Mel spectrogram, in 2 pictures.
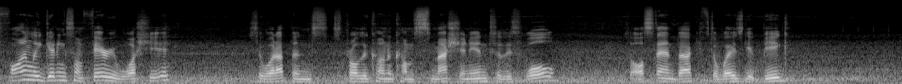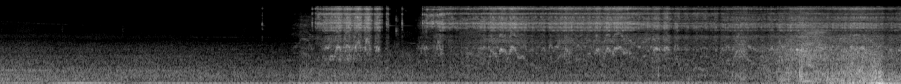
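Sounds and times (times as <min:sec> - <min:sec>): fishing reel drag screaming: 0:11.9 - 0:18.0.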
